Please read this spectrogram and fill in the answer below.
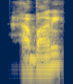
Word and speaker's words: Bad Bunny: You don't say the B's and say Hab Bunny.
